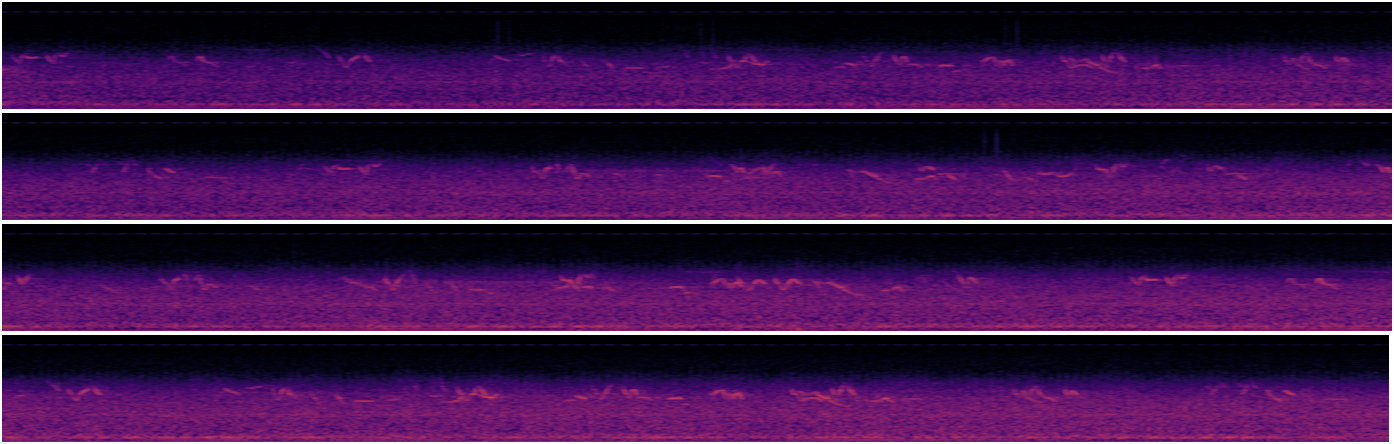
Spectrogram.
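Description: Birds chirping: many short high calls scattered irregularly throughout, over a steady low hum.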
